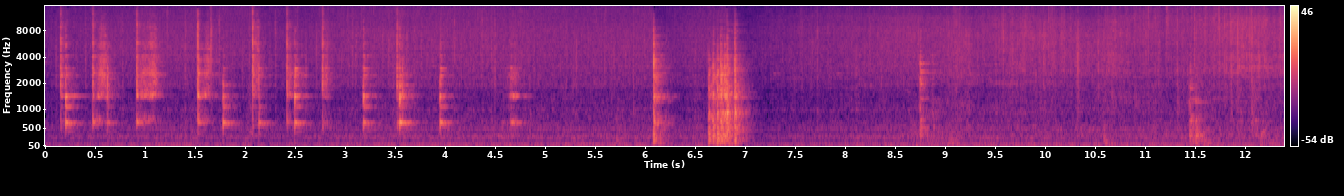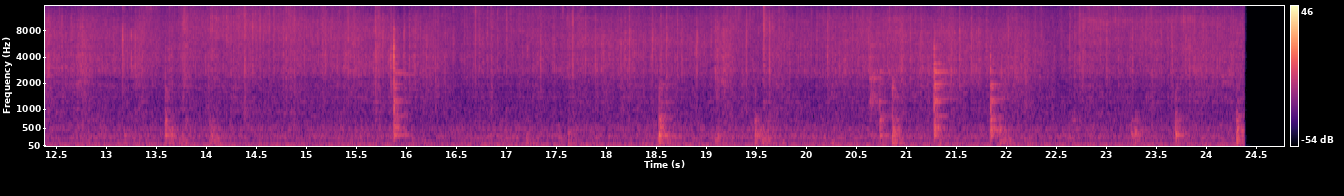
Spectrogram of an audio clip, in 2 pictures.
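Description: Leafy greens for a backyard breakfast burrito fry steadily in a pan, opening with a run of sharp scraping stirs and clanks before settling into a continuous close sizzle with occasional utensil taps, no talking.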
